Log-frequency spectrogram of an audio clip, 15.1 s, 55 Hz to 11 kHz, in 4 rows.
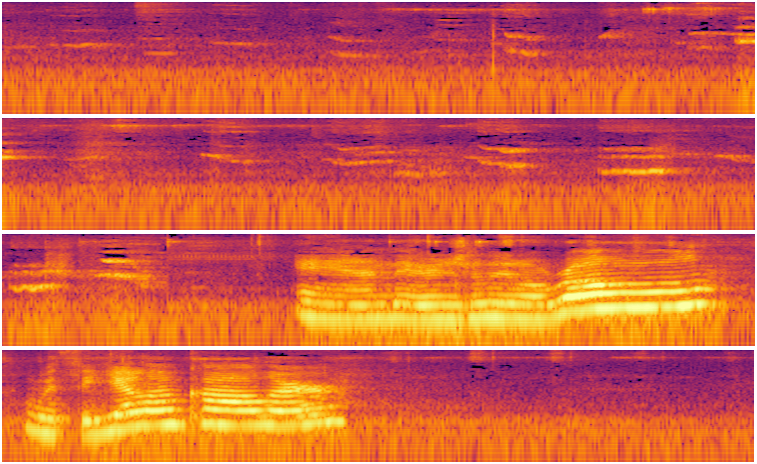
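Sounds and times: puppies whining and squeaking: 0.0s - 8.9s.

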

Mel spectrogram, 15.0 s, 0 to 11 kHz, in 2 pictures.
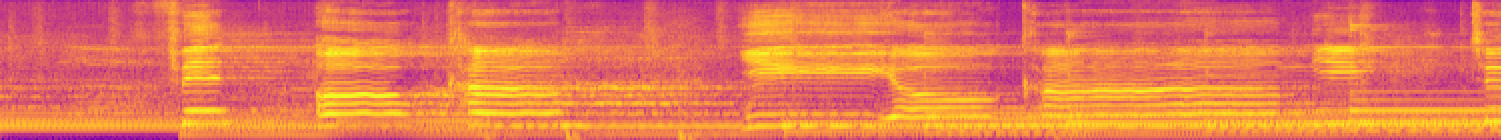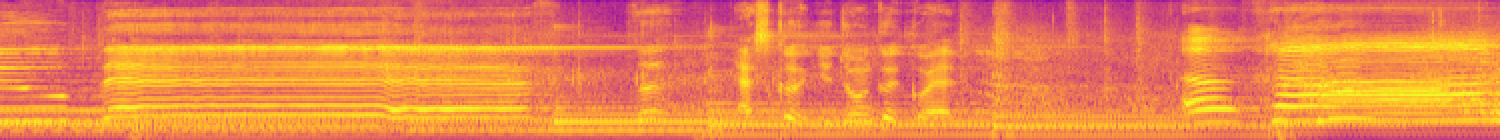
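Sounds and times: person singing with vibrato: 0.0s - 11.3s, 13.3s - 15.0s
sustained keyboard chords: 0.0s - 15.0s.

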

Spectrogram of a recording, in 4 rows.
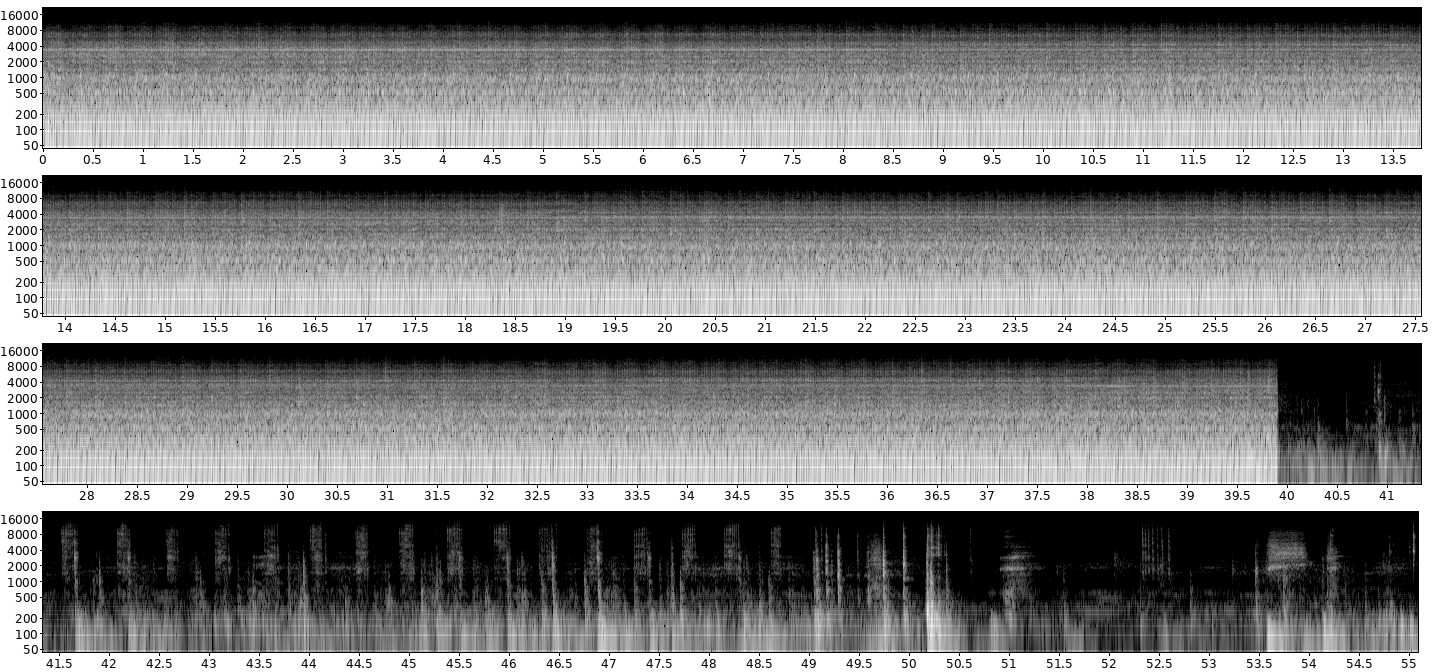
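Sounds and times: tractor diesel engine idling: 0.0s - 49.0s.

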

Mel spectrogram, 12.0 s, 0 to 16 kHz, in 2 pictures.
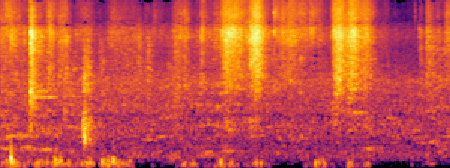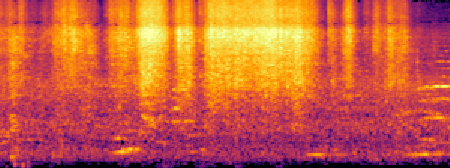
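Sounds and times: plastic shrink wrap rustling: 0.0s - 11.9s.

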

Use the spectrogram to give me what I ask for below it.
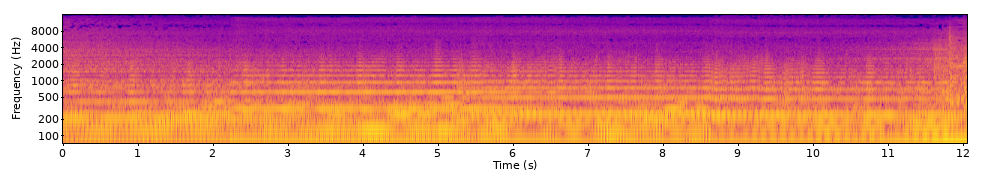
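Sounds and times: dance music with bass: 0.0s - 12.0s.

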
